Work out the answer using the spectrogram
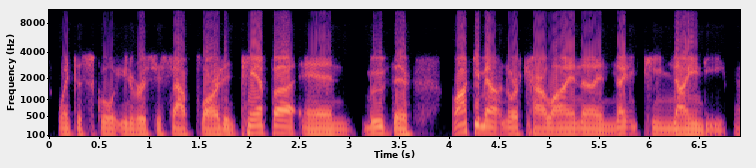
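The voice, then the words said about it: New Jersey accent. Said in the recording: “as you can tell from the accent, I'm not born and raised here. Actually, the accent comes from New Jersey.”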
